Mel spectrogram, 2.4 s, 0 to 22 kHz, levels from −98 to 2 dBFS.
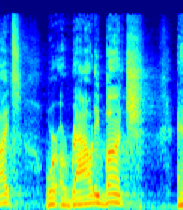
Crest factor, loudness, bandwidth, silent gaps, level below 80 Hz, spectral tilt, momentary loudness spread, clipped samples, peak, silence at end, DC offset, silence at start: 16 dB; -25 LUFS; 17 kHz; none; -54 dBFS; -4.5 dB/octave; 12 LU; under 0.1%; -10 dBFS; 0 s; under 0.1%; 0 s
